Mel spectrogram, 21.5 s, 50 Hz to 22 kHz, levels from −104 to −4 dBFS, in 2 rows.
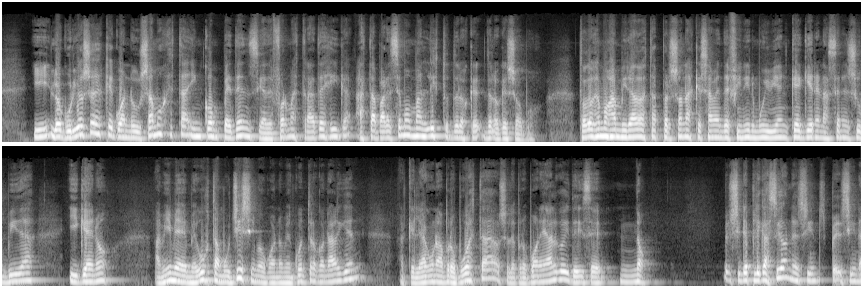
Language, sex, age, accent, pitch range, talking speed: Spanish, male, 50-69, Argentinian, 130-175 Hz, 200 wpm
